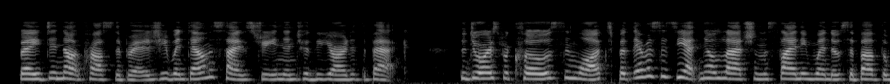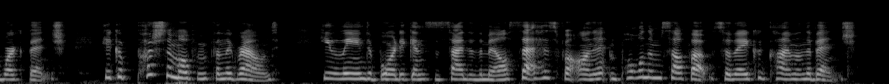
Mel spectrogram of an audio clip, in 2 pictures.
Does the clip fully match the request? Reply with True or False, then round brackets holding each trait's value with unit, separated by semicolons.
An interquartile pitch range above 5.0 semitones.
False (2.8 semitones)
